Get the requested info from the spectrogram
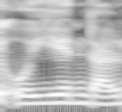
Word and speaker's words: Oyinda: Say Linda. They'll say Linda. I'll say, okay, now remove the L, put OY. Say Oyinda.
